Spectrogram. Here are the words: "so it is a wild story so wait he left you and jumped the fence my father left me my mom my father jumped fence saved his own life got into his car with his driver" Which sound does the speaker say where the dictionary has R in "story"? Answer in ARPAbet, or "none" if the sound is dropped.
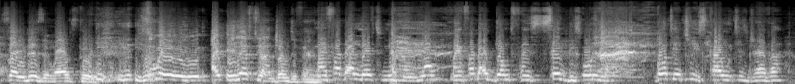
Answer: none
